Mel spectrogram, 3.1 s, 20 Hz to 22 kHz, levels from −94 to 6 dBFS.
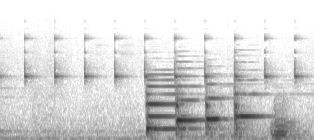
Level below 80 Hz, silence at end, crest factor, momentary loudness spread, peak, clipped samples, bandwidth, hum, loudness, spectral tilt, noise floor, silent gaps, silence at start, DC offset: -52 dBFS; 0.1 s; 18 dB; 20 LU; -8 dBFS; under 0.1%; 8.2 kHz; none; -24 LUFS; -6.5 dB/octave; -45 dBFS; none; 0 s; under 0.1%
